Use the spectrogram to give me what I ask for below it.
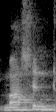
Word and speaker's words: mustn't: তো উচ্চারণ হচ্ছে মাসেন্ট উই, ঠিক আছে?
